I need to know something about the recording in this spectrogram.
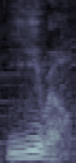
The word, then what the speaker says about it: gyro: they had slovaki, and they had gyros, which is not the right way to pronounce it. It's actually gyro, but we'll get into that.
